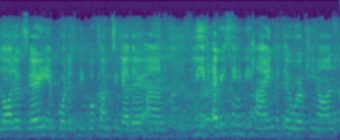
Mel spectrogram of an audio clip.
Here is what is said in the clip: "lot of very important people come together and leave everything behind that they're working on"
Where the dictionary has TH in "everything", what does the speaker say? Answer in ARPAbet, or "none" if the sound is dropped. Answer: TH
